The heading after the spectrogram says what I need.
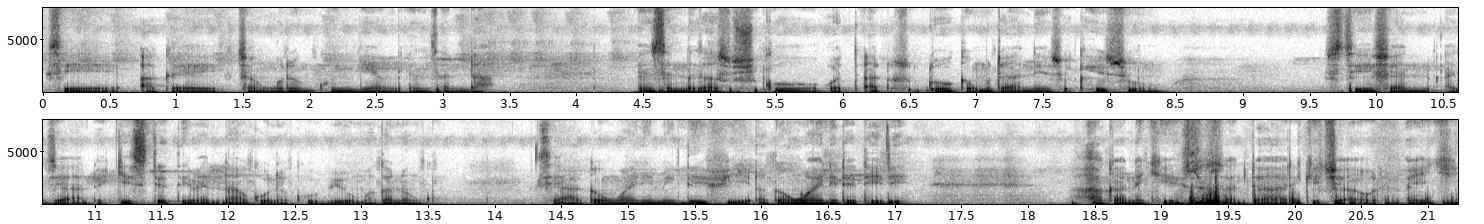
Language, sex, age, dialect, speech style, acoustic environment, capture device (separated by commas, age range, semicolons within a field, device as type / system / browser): Hausa, male, 18-24, Nigeria - Nigerian Standard, relaxed, nature, desktop / Linux / Chrome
